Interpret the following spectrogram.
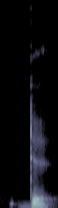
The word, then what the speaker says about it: do: Another pronunciation you might hear is d. This is a shorter version of do, d. You hear this when people are talking fast.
